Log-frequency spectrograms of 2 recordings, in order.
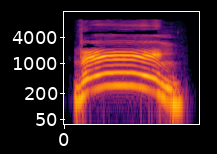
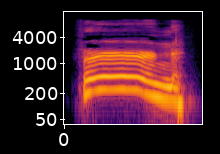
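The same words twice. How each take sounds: First: The name is hollered loudly. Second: The name is hissed a little louder.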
